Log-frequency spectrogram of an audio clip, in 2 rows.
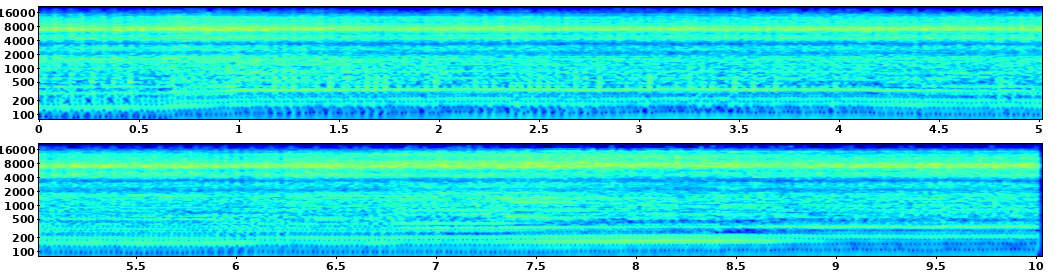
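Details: OS FS 91 Surpass 15 cc four-stroke methanol engine, first start for break-in after a crash repair: new crankcase cover, carb body, ring, bearings and seals, plus epoxy-welded exhaust, propeller probably 14x7. Uneven, burbly, wavering note. Mixture set very rich to bed in the ring.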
